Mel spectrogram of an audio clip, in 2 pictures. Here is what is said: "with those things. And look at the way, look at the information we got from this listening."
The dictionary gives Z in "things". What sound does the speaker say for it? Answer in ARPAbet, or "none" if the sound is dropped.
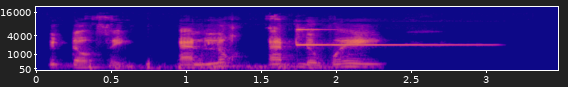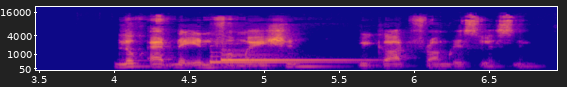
none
